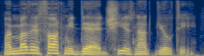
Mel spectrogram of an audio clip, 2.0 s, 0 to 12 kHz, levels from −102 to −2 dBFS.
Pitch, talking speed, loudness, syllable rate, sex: 140 Hz, 265 wpm, -18 LUFS, 5.7 syllables/s, male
